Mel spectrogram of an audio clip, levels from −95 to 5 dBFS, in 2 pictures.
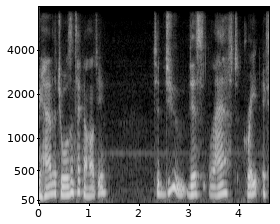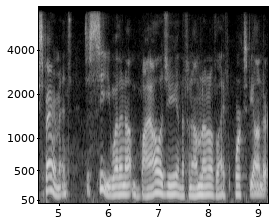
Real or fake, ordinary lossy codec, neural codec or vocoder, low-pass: real; AAC, 48 kbps; none; 7.2 kHz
